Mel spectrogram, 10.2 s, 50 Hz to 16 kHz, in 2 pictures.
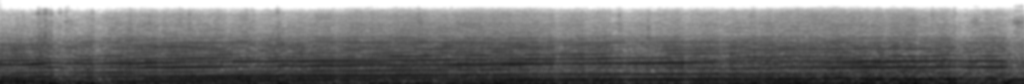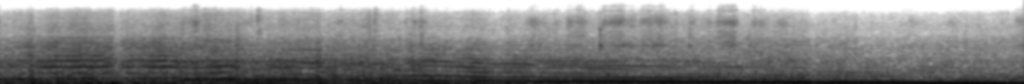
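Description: Citroën Saxo VTS 16v's 1.6-litre four-cylinder engine heard from inside the cabin. Its revs climb gradually for about five seconds, then fall steadily through the last four seconds.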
